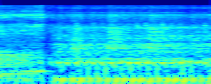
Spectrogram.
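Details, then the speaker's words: Yamaha Vega R New, single-cylinder, idling with a steady, slightly lumpy thump and light clatter; intake manifold gaping from loose bolts leaks air, a cause of stalling on long rides; fixed with carburetor service, bolt tightening and replacement CDI. "jadi si intake ini mangap ya kebuka jadi bautnya itu nggak nggak kenceng ya jadi si intake ini nih kakinya itu rembes ya"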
